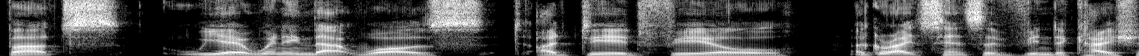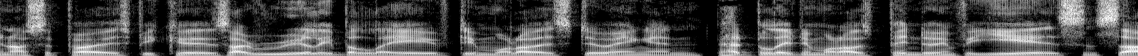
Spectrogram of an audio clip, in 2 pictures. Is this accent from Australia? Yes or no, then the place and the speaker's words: yes; Australia; I think that's just a characteristic of being Australian, being in a relatively small country, and kind of Australian attitude towards things.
